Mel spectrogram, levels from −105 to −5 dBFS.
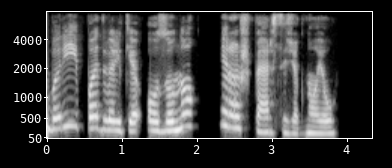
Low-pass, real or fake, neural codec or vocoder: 7.2 kHz; real; none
